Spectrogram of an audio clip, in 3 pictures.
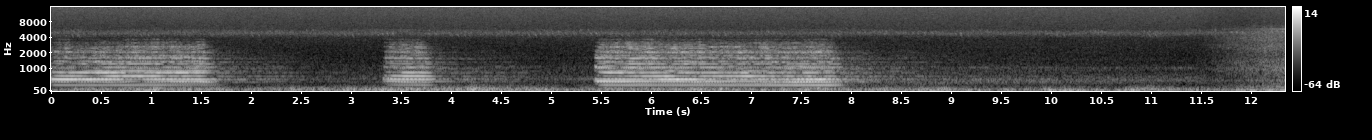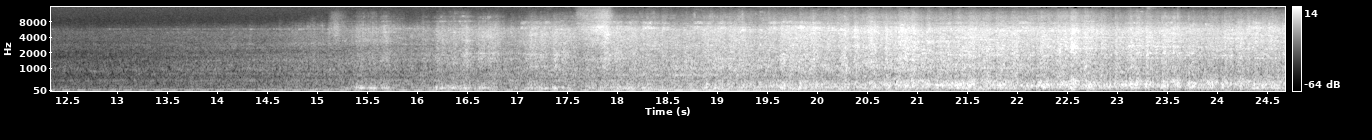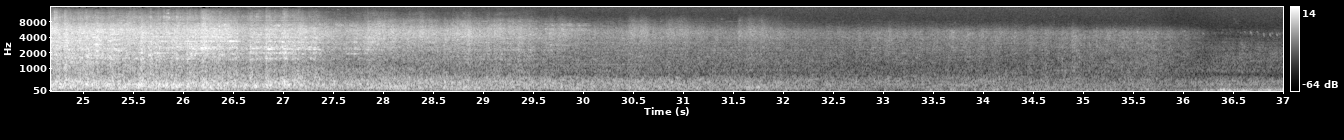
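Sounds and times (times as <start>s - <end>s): diesel locomotive engine droning: 5.4s - 37.0s
train wheels clattering on rails: 14.2s - 36.2s.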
